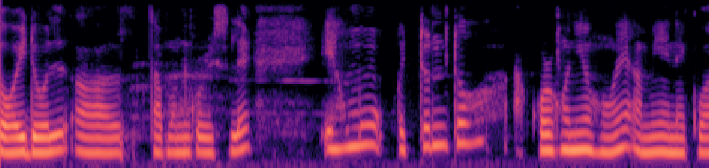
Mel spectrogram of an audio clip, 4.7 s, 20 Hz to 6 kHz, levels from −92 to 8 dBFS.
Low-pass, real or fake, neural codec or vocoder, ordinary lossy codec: 5.4 kHz; real; none; none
